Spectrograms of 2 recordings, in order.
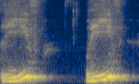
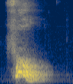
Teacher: So one of them, the L, is called a clear L, and the other one is called a dark L.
